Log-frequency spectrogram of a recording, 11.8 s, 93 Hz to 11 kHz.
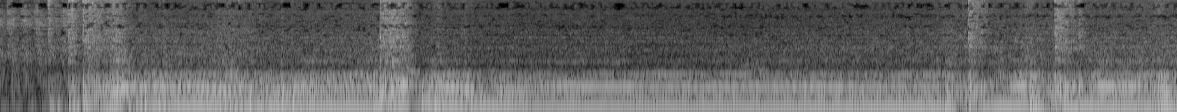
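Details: Isuzu Rodeo 4ZE1 after a top-end rebuild, restarted with no exhaust fitted and no coolant or other fluids except oil: starts and settles into a steady, even, loud open-pipe idle, smooth, with no knocks or ticks. Normal idle.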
